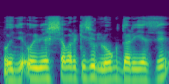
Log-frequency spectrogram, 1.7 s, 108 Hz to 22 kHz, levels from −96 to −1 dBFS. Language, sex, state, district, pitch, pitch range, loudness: Bengali, male, West Bengal, Jalpaiguri, 155 Hz, 145-160 Hz, -13 LUFS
